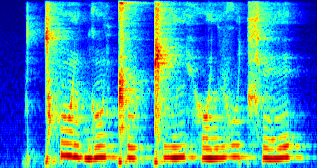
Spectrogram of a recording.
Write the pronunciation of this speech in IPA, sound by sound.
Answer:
ǀʰ õ˥˩ lʲ ɡ õ˦ ǁ u˩˧ ǁ i˨˥ lʲ h o˩˧ lʲ v u˦ t͡ɕʰ e˨˥

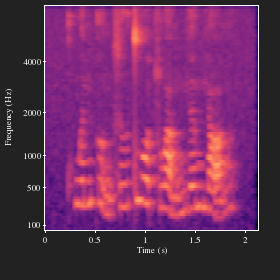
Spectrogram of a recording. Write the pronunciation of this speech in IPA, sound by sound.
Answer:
kʰ w ə˧˥ n k ɤ̰˨˩ ŋ s ɹ̩˧˥ t̪ w ɔ˥˩ t͡s w ɑ̰˨˩ ŋ m j ɛ˧˥ m j ɑ̰˨˩˦ ŋ

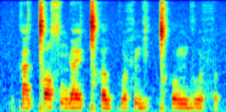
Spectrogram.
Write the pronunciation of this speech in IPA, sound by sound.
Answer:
k a ǀ ɯ sˤ ŋ ɡ ɛ ǀʰ ʌ w k u ħ ŋ ɡ e ǀʰ o ŋ ɡ u ħ

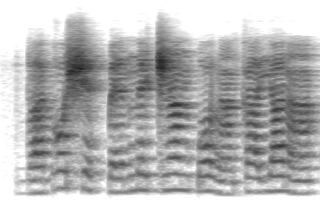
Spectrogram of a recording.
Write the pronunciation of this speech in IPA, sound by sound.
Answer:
b a˧ ɡ ɔ˦ ʃ ɛ˦˨ k͡p ɛ˧ n ɛ˦ d͡ʒ ã˦ ɡ͡b ɔ˦ l ã˧ k a˦ j a˦ ɾ ã˧

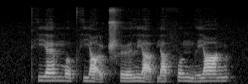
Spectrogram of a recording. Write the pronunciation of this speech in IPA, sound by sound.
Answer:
pʰ j ɛ˥ m ɤ˧˥ pʰ j ɑ̰˨˩ ʊ̯ ʈ͡ʂʰ ɻ̩˧˥ l j ä̰˨˩ p j ä˦ f ɤ˥˩ ŋ l j ɑ˥ ŋ

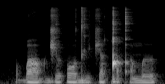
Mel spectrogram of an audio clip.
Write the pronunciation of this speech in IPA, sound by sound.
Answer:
ɓ ɑ b d͡ʒ ə ʔ ɔ d i t͡ʃ ɑ ǃ ə qʼ ə m ə

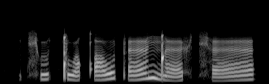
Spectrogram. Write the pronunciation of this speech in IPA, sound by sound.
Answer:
t͡ɕʰ ɯ˨˥ ǃ u˨˩˦ qʼ oː˨˥ tʼ ɛː˨˥ ŋ͡ǃ ɛː˨˩˦ x t͡ɕʰ ɛː˨˥

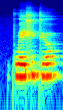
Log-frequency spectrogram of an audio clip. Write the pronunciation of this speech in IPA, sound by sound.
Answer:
k w ɛ xʲ ʊ kʲ ɔ

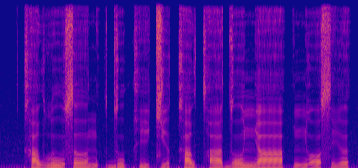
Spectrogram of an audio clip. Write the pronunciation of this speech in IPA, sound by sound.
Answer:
kʰ a˧˩ w l uː˥˨ s ɤː˥˨ n | d uː˧˥ kʰ iː˧˩ t͡ɕ i˩ ə̯ kʰ a˧ w t̪ʰ aː˩ d oː˧˥ ɲ aː˧ | ɲ ɔː˩˧ s i˩ ə̯

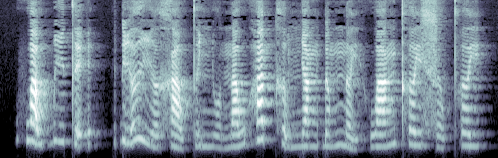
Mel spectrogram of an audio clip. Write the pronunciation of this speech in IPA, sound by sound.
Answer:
h w a̰˧˨ w ɓ i˧ t̪ ḛ˧˨ ʔ | ɗ ḭ˧˥ ə̯ ɣ i˧˩ ə̯ x a˧˩ w t̪ ɨ̰˧˨ ɲ o̤˨˩ n a˨˦ w h a˦˥ t̚ x ə̰˧˨ w ɲ a˧ ŋ ɗ ə˨˦ m n ə˧˩ j h w a˨˦ ŋ t̪ʰ ə˧ j s ə̤˨˩ w t̪ʰ ə˧ j

